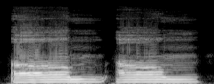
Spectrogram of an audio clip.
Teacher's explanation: Chữ O là diphthong cho nên chúng ta đọc hai nhịp.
